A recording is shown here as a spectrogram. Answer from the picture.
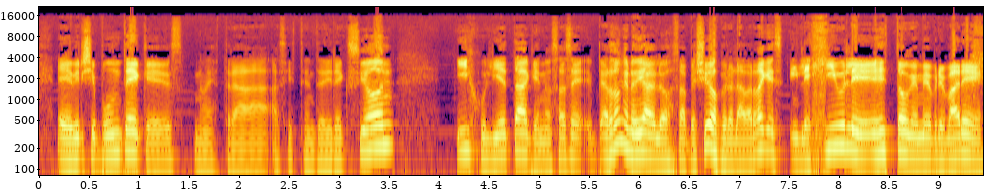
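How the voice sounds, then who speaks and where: Music plays in the background as a man speaks at a moderate pace. His pitch is fairly high and his intonation lively. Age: 20s. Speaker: actor and theatre teacher. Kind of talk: radio interview. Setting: radio studio.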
